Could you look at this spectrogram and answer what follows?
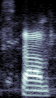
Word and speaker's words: Stave: I always called it the Stave Church. Oh, okay. Well, I believe the pronunciation, if you're Norwegian, is Stav.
